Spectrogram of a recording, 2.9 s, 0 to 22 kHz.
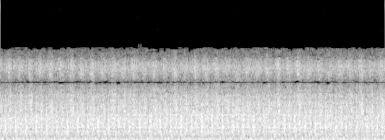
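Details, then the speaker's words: Mercedes W124 220CE, after a crankshaft position sensor replacement, idles low and lumpy at about three uneven pulses a second, with the engine visibly shaking; rough idle, owner suspects a misfire, cause unconfirmed; it later cuts out. "it sounds rough if i take my foot off the throttle now oh okay it's idling but really nastily that is nasty idle"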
